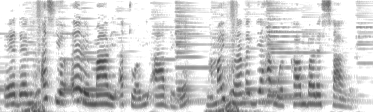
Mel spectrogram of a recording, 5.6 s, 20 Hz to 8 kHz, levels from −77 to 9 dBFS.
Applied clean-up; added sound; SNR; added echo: classical method log-MMSE.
